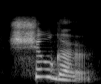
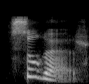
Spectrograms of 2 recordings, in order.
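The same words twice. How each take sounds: First: The word begins with a 'sh' sound. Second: The word begins without a 'sh' sound. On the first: The speaker calls it right. "It's sha sound" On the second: The speaker calls it wrong. "It's not sugar"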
